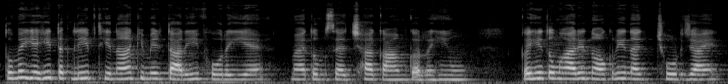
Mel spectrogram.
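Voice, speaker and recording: A woman's voice: on the high side, steady tone, darkish tone, close to an everyday voice. A woman voicing a fiery young woman coworker who snaps back with scolding, threatening retorts. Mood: scornful.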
